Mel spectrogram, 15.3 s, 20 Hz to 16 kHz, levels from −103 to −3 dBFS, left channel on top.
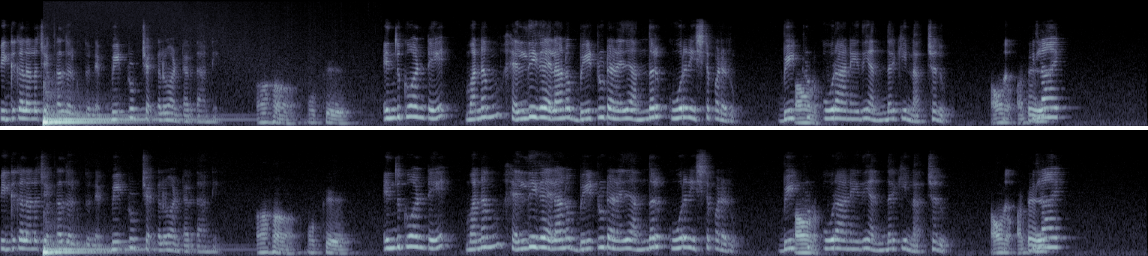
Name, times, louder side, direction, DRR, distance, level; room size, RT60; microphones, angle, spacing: voice 1, 0.0-2.9 5.1-5.9 6.2-9.8 10.4-10.6 11.0-12.6 13.8-14.1, left 2 dB, 40° left, 7 dB, 1.0 m, -38 dB
Drum, 0.6-2.8, left 5 dB, 60° left, 0.3 m, -31 dB
voice 2, 3.4-4.7 10.6-10.9 13.2-14.1, right 2 dB, 75° right, 8 dB, 1.1 m, -40 dB
8.2 x 4.1 x 5.2 m, 0.39 s
head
